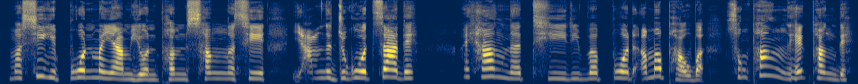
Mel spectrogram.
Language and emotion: Manipuri, angry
